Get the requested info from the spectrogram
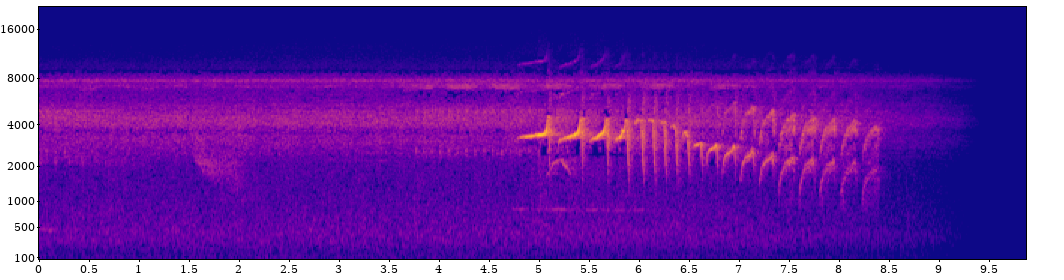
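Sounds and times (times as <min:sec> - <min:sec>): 
White-cheeked antbird song of descending slurred notes in South America: 0:04.6 - 0:08.4.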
